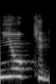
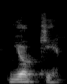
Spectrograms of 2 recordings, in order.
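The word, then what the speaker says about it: gnocchi: Evet şimdi ikinci yemeğim yok ki diye okunuyor yok ki Evet resmin en alt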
